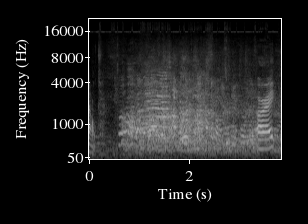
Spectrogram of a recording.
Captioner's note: audience jeering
